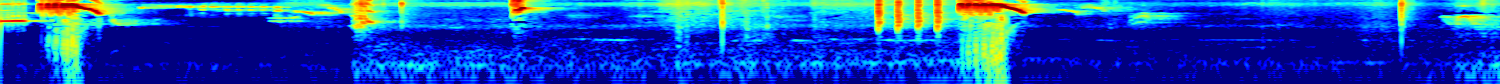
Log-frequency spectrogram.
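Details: Sunda robin song meant to lure untrained birds: two loud harsh downslurred bursts about four seconds apart, with thin whistles and a quick run of clicks between them.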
